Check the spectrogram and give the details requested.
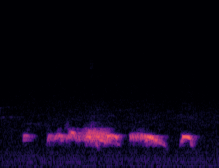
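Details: Spotted dove cooing in the early morning to provoke fighting and lure, heard quiet and muffled: a short note, a long drawn-out blurred coo, a second coo and a brief final note, over faint low rumble.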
